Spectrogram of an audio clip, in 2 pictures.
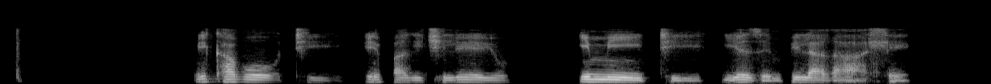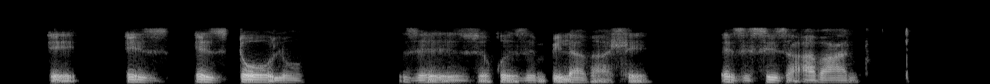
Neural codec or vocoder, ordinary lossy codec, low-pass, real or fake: none; AAC, 32 kbps; 5.4 kHz; real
